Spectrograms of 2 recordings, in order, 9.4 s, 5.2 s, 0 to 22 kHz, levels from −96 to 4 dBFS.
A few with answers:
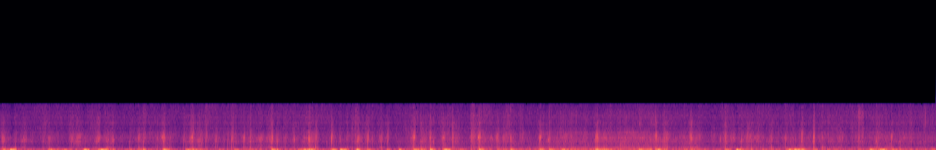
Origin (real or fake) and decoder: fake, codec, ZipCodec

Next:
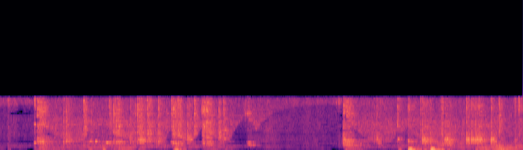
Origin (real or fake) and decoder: real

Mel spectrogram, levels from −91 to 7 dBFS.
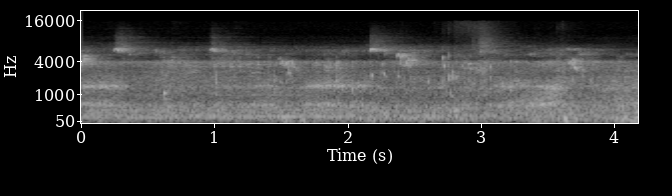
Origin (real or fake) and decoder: real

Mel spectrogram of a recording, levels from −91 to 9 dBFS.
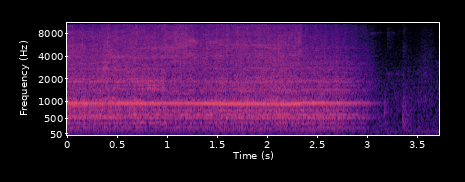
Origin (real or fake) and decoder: real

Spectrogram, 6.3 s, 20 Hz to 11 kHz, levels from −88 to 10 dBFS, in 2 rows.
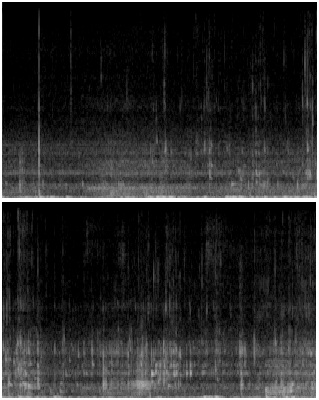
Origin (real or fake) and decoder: real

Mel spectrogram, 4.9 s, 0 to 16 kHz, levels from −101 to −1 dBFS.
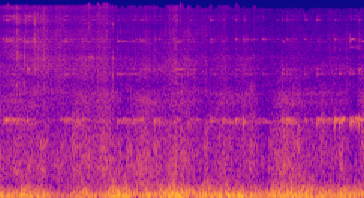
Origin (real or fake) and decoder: fake, vocoder, BigVGAN v2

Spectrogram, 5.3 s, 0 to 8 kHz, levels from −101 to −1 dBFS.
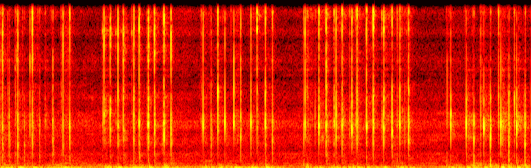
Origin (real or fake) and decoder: fake, codec, SNAC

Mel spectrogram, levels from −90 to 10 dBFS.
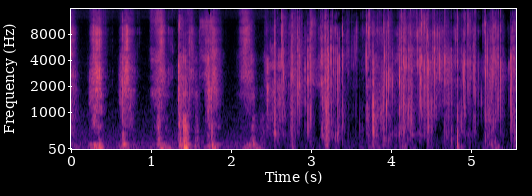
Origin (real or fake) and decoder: fake, vocoder, BigVGAN v2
